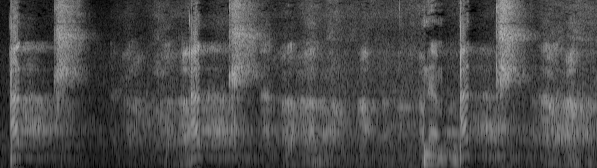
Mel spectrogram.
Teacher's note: Disyiddahkan maksudnya ditahan dulu suaranya, kemudian dikeluarkan udaranya. Ya, ditahan ya, ak, ditahan, kemudian dikeluarkan. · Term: huruf kaf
